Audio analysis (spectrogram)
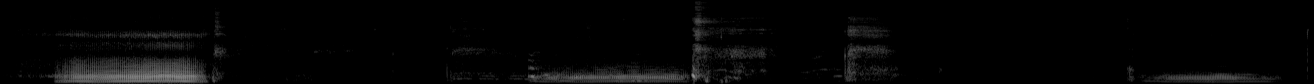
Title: Snoring st Bernard funny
